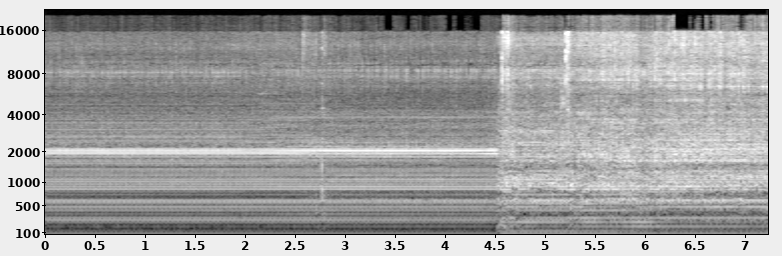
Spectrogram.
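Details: Rocket Premium Plus pump running with a steady buzzing hum that turns harsher and louder partway through; abnormally noisy, cause not yet pinned down.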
